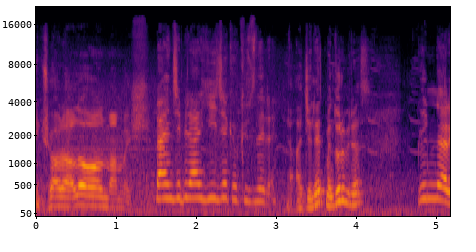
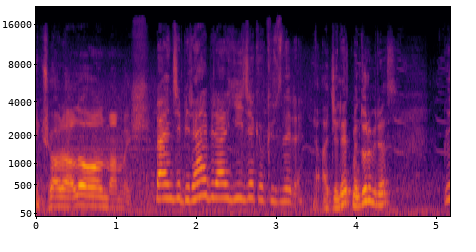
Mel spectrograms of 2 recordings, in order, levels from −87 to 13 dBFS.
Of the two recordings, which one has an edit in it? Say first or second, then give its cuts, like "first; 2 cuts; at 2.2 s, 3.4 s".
first; 1 cut; at 1.8 s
